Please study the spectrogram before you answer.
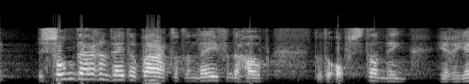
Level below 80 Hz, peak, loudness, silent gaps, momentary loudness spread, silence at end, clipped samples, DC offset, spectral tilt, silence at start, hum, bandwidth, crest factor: -52 dBFS; 0 dBFS; -13 LUFS; none; 16 LU; 0 s; 0.4%; under 0.1%; -4 dB/octave; 0.4 s; none; 11 kHz; 14 dB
